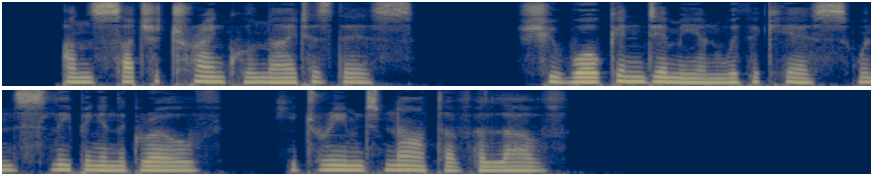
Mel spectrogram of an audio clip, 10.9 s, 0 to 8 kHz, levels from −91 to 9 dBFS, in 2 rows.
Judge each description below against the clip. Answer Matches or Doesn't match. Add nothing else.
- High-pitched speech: Doesn't match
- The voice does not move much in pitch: Matches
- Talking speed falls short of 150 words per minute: Matches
